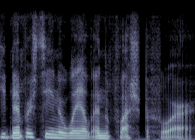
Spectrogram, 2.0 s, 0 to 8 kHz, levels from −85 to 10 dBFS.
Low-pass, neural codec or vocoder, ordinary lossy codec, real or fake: 7.2 kHz; autoencoder, 22.05 kHz, a latent of 192 numbers a frame, VITS, trained on many speakers; Opus, 64 kbps; fake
